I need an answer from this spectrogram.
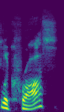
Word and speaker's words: LaCroix: I think it's lacrosse because people think it's like a French company, and it's like a company from Wisconsin or Minnesota.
